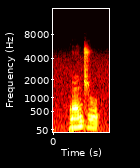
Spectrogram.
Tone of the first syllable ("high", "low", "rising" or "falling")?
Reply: rising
